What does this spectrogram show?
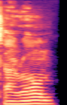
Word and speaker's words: Tyrone: Is that how you pronounce it? Tyrone?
